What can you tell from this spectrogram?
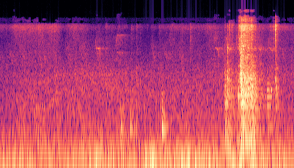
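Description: Raw lamb pieces handled on a long metal skewer over a steel plate, with one short loud metal-on-metal scrape about three and a half seconds in and a faint clink just after, over a steady low rumble.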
